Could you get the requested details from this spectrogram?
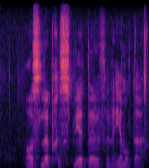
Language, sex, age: Afrikaans, male, 20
